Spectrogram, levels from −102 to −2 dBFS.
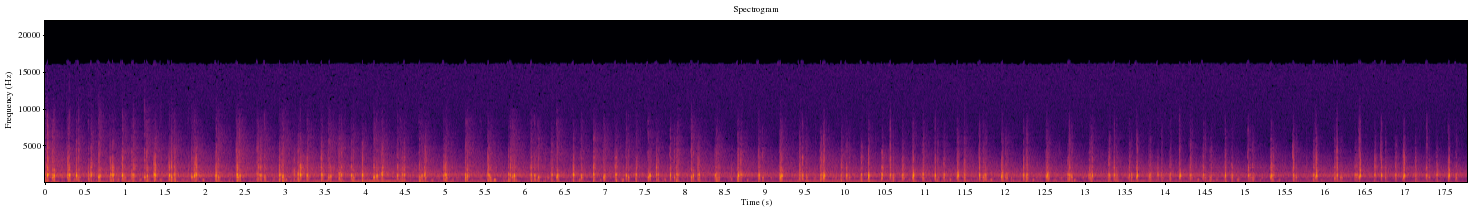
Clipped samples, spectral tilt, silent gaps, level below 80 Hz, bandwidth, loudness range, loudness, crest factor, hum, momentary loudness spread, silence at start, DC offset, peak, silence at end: under 0.1%; -4 dB/octave; none; -60 dBFS; 16.5 kHz; 4 LU; -39 LUFS; 26 dB; none; 7 LU; 0 s; under 0.1%; -14 dBFS; 0 s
